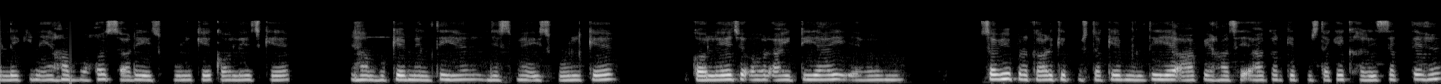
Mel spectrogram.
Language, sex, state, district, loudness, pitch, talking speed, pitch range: Maithili, female, Bihar, Muzaffarpur, -20 LUFS, 210 Hz, 150 wpm, 200-220 Hz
